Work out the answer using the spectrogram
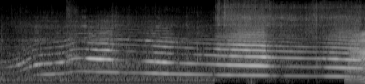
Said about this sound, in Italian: A New York le sirene sono diverse. Signor De Pero, una sirena è una sirena. Non è vero. Posso suonarla più forte? Non è una questione di volume, ma di timbro.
